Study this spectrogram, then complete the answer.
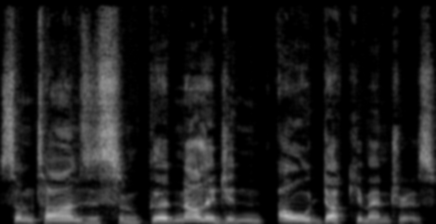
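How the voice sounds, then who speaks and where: Here is a man with a British accent. He speaks at a moderate pace. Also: very clean recording, silent background. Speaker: podcast host. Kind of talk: casual chat interview. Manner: swears a lot.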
